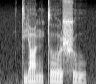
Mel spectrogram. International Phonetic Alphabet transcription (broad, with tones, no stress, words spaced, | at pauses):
t̪jɑ˥˧ŋt̪o˥˧ʊ̯ ʂu˥˩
